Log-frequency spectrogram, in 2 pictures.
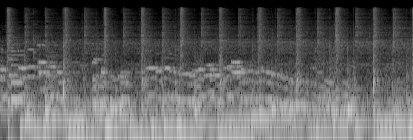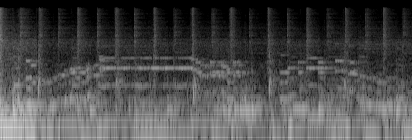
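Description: Instrumental background music with held organ-like keyboard chords, a bass line and a steady drum beat; it gets quieter about seven seconds in.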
